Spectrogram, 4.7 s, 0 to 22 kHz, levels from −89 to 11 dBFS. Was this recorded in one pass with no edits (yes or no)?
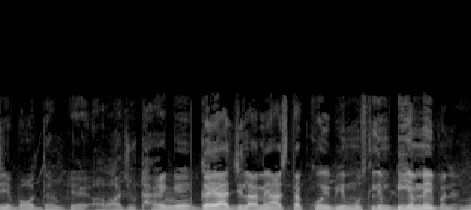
no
